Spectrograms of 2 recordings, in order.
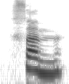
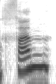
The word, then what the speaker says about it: femme: Dans femme, nous entendons bien A, fa, A, mais nous ne le voyons pas. C'est un E, mais ici, le E est prononcé comme un A.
